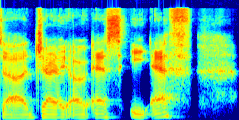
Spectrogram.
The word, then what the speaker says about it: Josef: Josef on YouTube, but it's spelt in the German way. So it's Josef.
